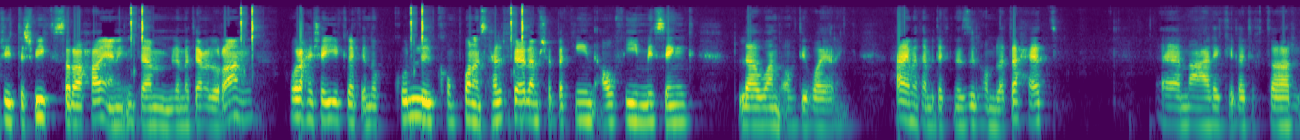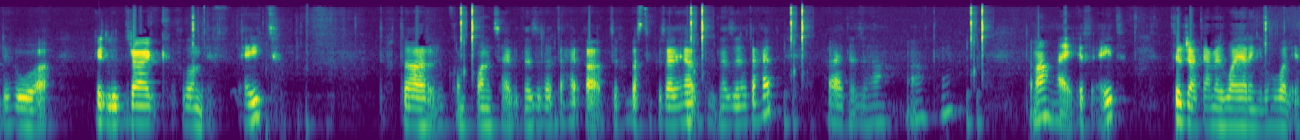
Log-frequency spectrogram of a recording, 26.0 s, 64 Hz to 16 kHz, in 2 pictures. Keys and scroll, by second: 11.0 Escape, 15.6 F8.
